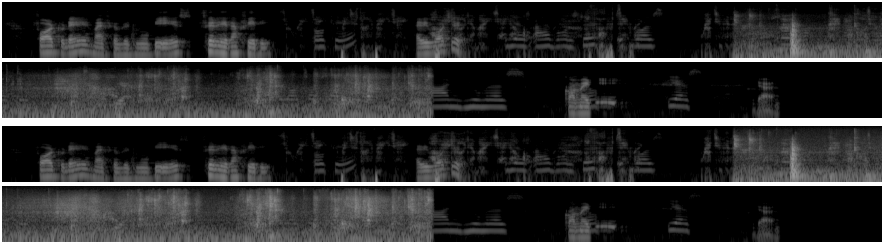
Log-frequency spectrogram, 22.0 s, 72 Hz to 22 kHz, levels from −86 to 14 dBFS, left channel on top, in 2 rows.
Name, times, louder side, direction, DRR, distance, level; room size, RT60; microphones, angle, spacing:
voice 1, 0.4-3.4 5.2-5.8 12.4-13.0 18.0-18.7 20.4-20.7, left 4 dB, 85° left, 1.1 m, -48 dB
Whispering, 3.5-5.1 5.3-8.0 8.7-12.7 13.0-14.8, right 2 dB, 15° right, 4.7 m, -53 dB
voice 2, 3.9-4.4 6.3-8.3 9.3-11.4 12.2-12.6 14.1-17.6 18.1-18.5 19.3-19.7, left 2 dB, 25° left, 4.1 m, -61 dB
sound 1, 9.1-16.4, right 9 dB, 60° right, 1.0 m, -37 dB
head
